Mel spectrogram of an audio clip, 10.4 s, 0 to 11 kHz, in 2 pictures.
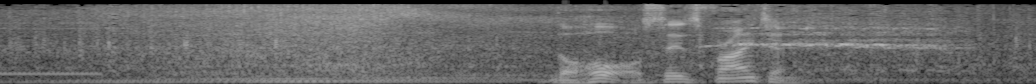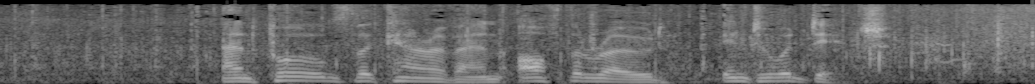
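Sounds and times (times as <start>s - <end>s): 
motor car driving past on a road: 0.0s - 6.4s
speech: 2.8s - 4.2s, 6.3s - 9.7s.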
